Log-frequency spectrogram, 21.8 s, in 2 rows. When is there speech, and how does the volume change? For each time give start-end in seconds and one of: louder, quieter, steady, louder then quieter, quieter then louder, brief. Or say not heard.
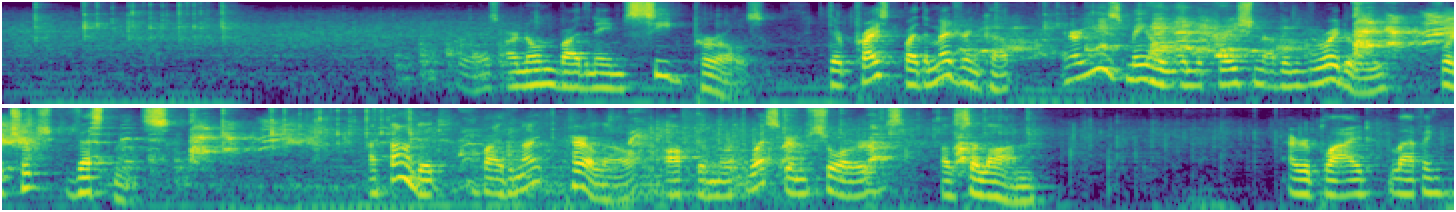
3.5-12.2 steady
13.7-18.7 steady
20.4-21.7 brief.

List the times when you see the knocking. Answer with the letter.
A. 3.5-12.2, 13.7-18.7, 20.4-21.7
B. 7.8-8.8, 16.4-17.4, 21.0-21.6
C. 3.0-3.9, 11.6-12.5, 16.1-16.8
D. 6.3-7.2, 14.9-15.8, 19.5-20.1
C.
